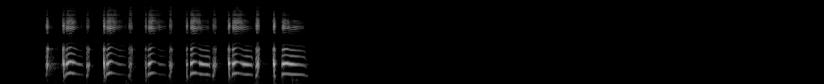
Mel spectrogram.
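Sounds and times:
guinea fowl calling: 0:00.5 - 0:03.1.

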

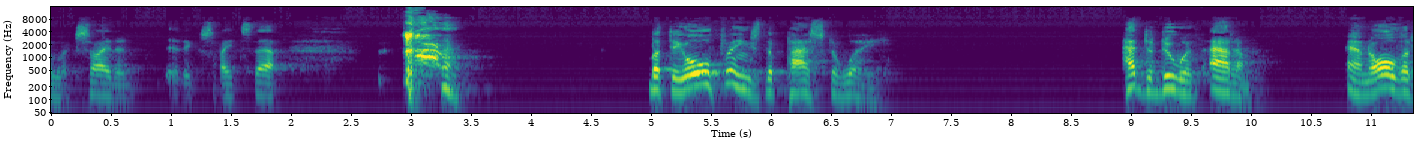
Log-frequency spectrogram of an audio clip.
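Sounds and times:
speech: 0:00.1 - 0:02.1, 0:02.9 - 0:03.6, 0:05.0 - 0:07.0, 0:09.0 - 0:10.1, 0:10.8 - 0:11.3
harsh rasping cough: 0:02.8 - 0:03.6.

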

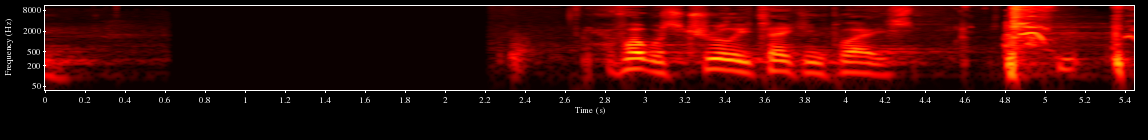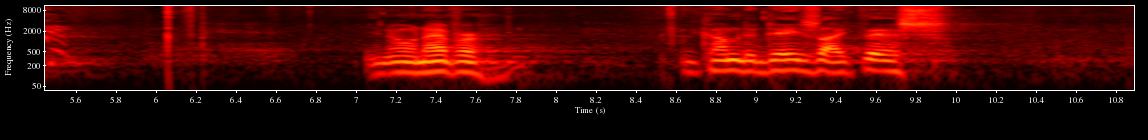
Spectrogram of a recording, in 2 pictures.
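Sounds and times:
speech: 0:02.8 - 0:04.5, 0:05.1 - 0:05.3, 0:07.1 - 0:07.9, 0:08.6 - 0:10.0
harsh coughs: 0:04.8 - 0:05.8.

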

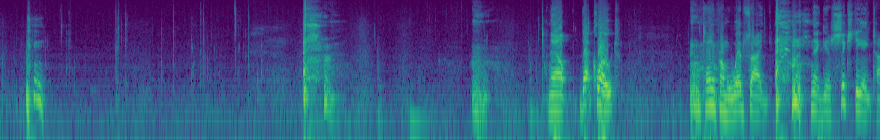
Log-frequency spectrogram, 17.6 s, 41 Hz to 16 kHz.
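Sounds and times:
person with a lingering cough coughing: 0:00.5 - 0:01.0, 0:06.0 - 0:06.9, 0:09.4 - 0:10.0, 0:13.8 - 0:14.2, 0:15.5 - 0:16.4
throat clearing: 0:00.5 - 0:01.0, 0:09.4 - 0:10.0, 0:13.8 - 0:14.2, 0:15.5 - 0:16.2
speech: 0:00.7 - 0:01.0, 0:11.0 - 0:12.4, 0:14.1 - 0:17.5.

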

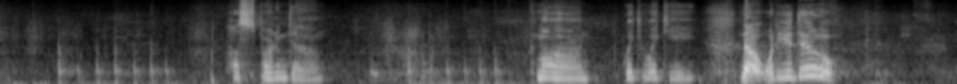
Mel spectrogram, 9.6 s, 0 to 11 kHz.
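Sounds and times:
soft knocking: 0:00.5 - 0:02.2, 0:04.0 - 0:05.2
speech: 0:02.3 - 0:03.3, 0:05.4 - 0:08.5.

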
